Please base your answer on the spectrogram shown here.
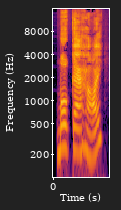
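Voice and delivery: ordinary delivery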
